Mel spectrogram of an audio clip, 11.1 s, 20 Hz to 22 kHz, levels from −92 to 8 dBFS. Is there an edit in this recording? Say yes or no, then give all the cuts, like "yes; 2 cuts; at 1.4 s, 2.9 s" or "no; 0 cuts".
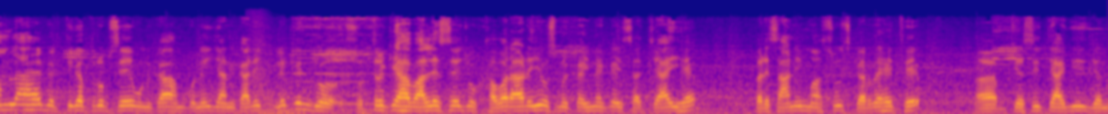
yes; 1 cut; at 2.7 s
